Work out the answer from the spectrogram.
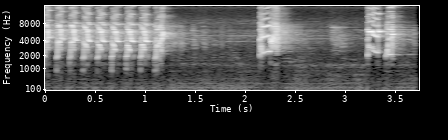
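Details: Lovebird chattering, the long 'ngekek' of a fighter lovebird, used to trigger a fast chattering reply: a rapid run of about ten sharp, high chirps at roughly eight per second, then two brief harsh bursts after pauses.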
